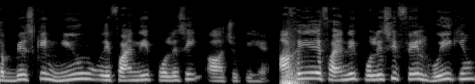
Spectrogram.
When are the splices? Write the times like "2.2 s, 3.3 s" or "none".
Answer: 2.7 s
